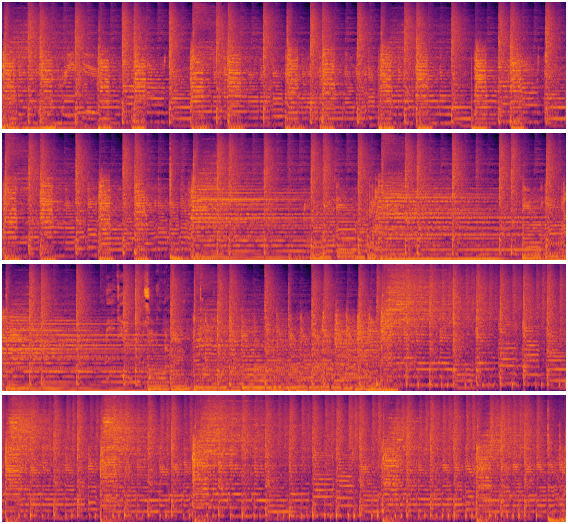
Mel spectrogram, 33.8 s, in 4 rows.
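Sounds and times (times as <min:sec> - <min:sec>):
surf music loop: 0:00.0 - 0:33.8.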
